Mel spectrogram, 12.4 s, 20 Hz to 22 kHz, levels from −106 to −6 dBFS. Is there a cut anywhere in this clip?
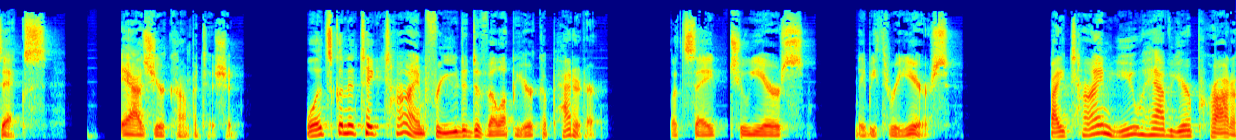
no; 0 cuts

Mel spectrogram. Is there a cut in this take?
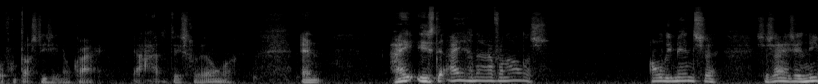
no; 0 cuts

